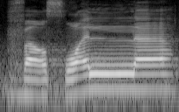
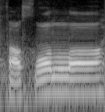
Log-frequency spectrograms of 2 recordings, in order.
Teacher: fanya tipis, sotnya tebal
